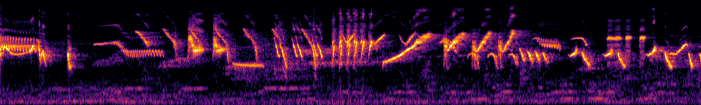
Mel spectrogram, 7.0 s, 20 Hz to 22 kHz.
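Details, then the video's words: Pair of Asian pied starlings singing together: lively, jumbled sequence of bright whistles, zigzag chirps and rattling buzzy notes, overlapping and sustained without pause. "Jalak Suren Istimewa | Duet 2 Burung Juara"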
